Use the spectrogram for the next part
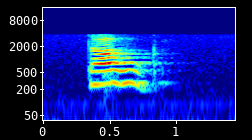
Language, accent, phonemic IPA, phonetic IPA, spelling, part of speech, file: Armenian, Eastern Armenian, /dɑˈhuk/, [dɑhúk], դահուկ, noun, Hy-դահուկ.ogg
- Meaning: 1. ski 2. sleigh, sled, sledge for transporting grass and wood over snow in the mountains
